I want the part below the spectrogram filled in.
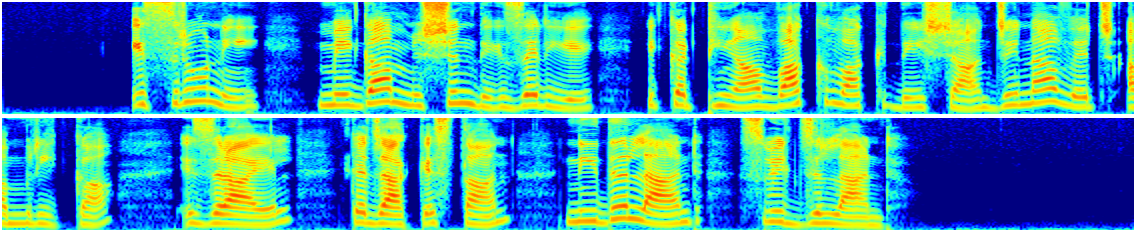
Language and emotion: Punjabi, neutral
